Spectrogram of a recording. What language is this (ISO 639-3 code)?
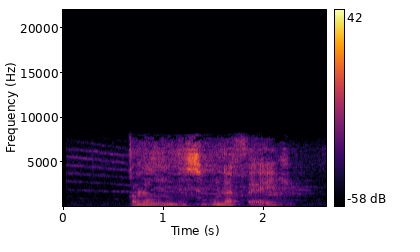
kab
